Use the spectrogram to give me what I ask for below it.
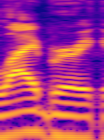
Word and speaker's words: library: someone was you know pronouncing the word Library correctly there go that kind of triggered that I was like oh wait a minute Ken's not there I heard an extra R in there yeah I swear I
